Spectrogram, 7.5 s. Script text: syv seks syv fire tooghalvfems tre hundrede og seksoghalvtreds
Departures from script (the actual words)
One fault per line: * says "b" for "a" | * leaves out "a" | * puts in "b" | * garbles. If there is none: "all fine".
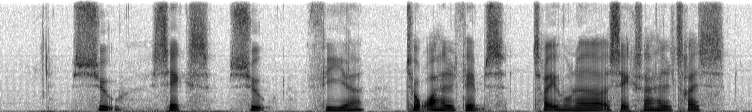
all fine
